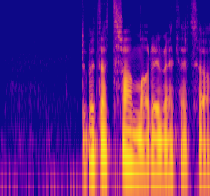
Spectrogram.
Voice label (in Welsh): "tramor", Welsh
